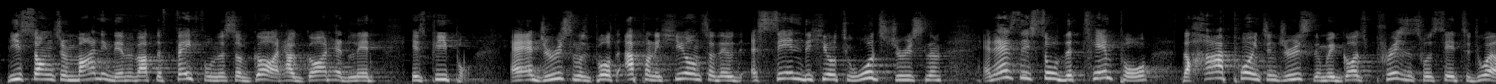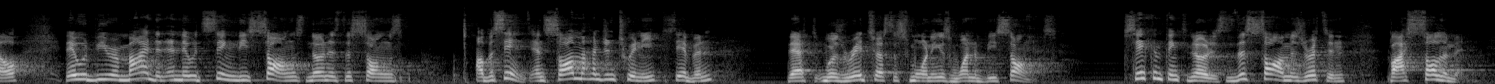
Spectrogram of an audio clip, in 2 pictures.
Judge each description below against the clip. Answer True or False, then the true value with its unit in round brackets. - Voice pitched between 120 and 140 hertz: False (195 Hz)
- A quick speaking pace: False (185 wpm)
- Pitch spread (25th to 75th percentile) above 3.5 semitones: True (4.6 semitones)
